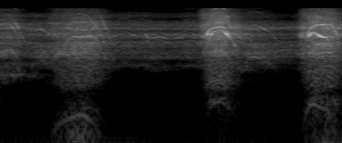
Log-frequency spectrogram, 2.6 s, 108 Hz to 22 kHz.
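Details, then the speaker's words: Props-off FPV drone motors after a one-variable fix to the yaw twitch and stutter problem, D term still at 100: three clean rising spin-up whirs with no stutter or twitching, running normally. "how it's supposed to sound like it's not twitching anymore when I do anything"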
